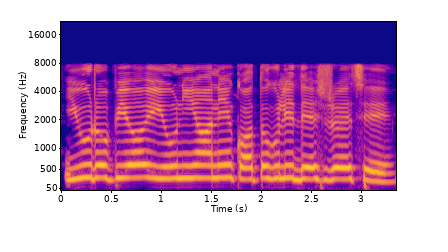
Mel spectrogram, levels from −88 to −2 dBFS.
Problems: background sounds at intervals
